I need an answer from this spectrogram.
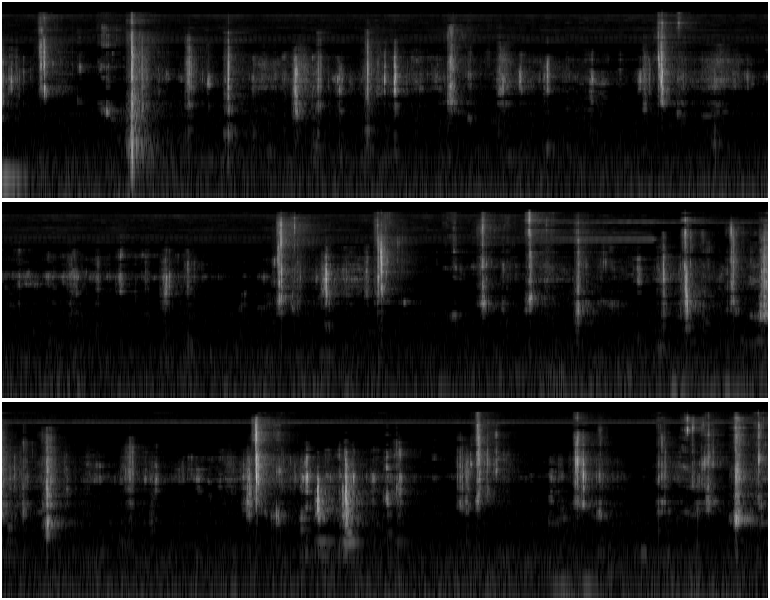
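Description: Close-miked mouth sounds of eating: wet chewing and lip smacks, heard as irregular sharp clicks, with a brief pause about nine seconds in.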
